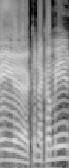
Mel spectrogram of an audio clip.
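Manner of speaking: very loud fake Southern accent. In role-play, a character knocks on the door and asks in, southern accent. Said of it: "I can only do southern accents".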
